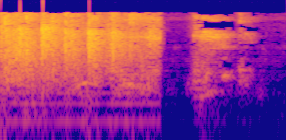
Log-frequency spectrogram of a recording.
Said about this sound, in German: Ja, herzlichen Dank. Ich denke, ein Applaus.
